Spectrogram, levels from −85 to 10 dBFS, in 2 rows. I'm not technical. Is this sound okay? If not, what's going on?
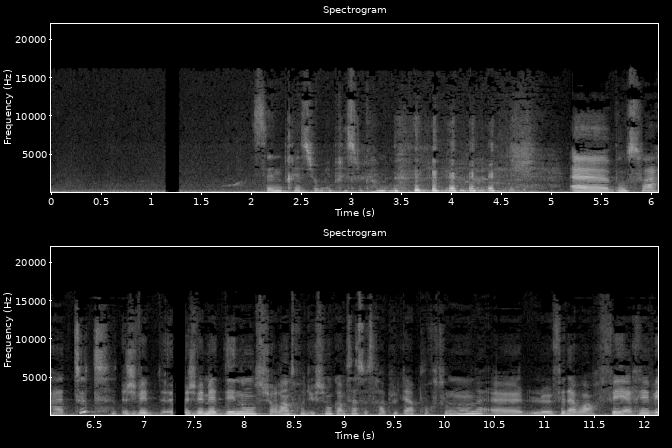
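No. The sound briefly drops out to silence at 1.14 s and again at 7.28 s, each time for about a seventh of a second, then picks up where it stopped. This is a gap at a join of encoded pieces: separately compressed six-second chunks were stuck together with their built-in padding left in.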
